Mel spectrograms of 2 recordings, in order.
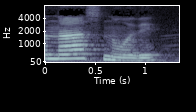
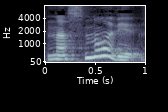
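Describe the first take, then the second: First: The vowel after 'на' is clearly pronounced. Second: The vowel after 'на' is swallowed. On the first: The speaker calls it right. "вместо" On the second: The speaker calls it wrong. "Нельзя говорить"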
